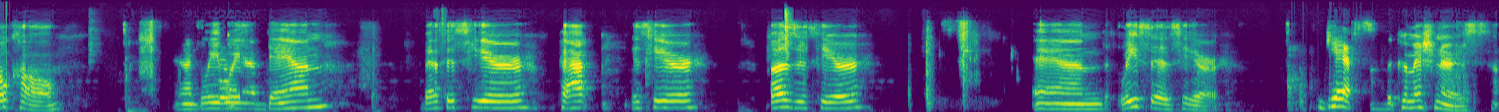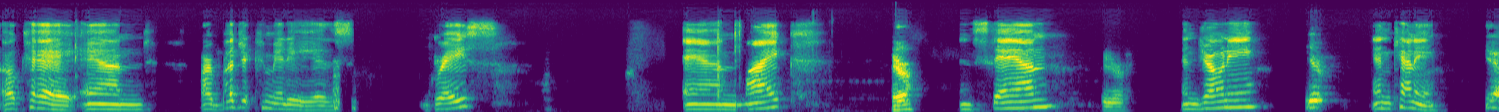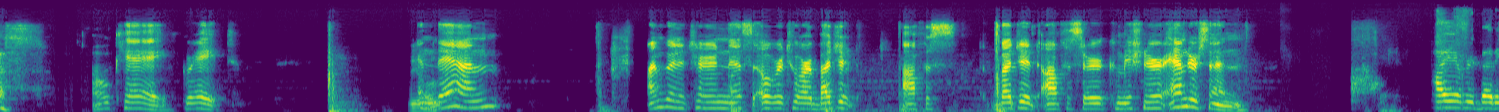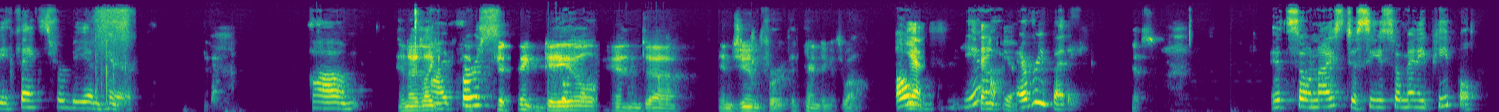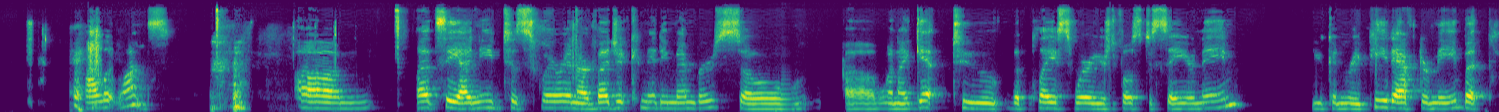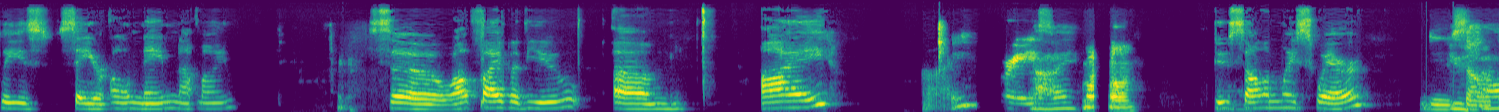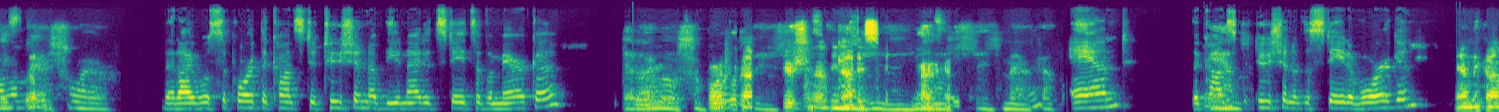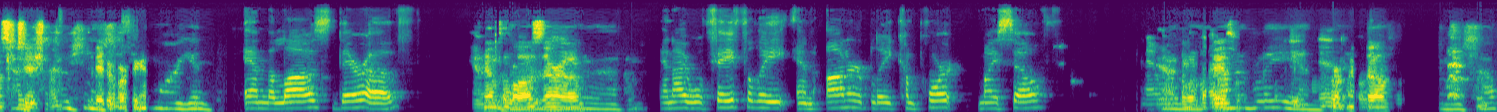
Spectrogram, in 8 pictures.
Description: All district meetings are public meetings and interested persons are invited to attend.
Budget Committee Meeting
